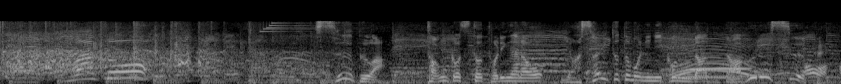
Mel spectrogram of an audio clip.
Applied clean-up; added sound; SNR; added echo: none; none; none; none.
